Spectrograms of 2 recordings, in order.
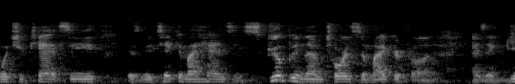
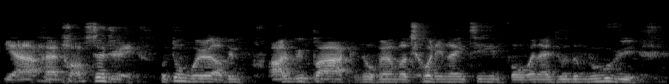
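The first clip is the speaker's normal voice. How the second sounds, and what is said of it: Poor imitation of another person's voice. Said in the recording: “my bad Arnold Schwarzenegger impression”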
